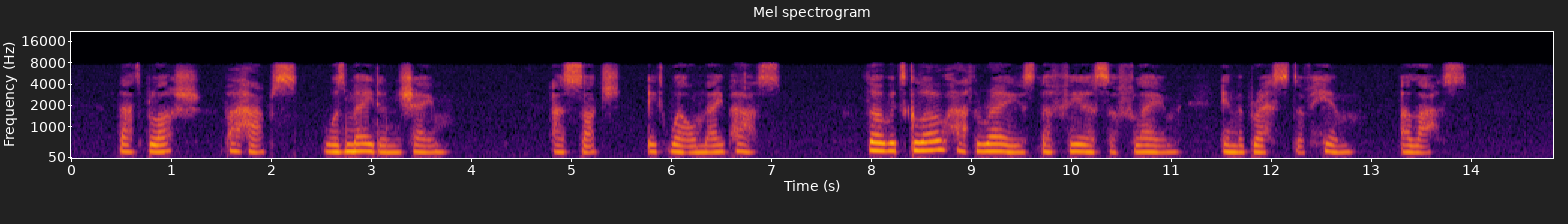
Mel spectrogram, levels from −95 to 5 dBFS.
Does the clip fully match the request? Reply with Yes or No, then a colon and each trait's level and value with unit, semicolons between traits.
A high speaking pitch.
Yes: high, 215 Hz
